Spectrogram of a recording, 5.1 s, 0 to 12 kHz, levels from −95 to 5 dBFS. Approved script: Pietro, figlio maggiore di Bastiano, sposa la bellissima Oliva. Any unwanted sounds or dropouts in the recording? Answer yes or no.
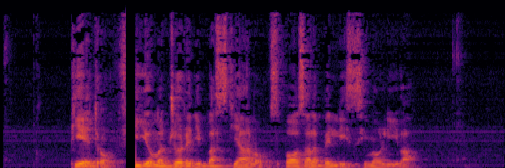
yes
